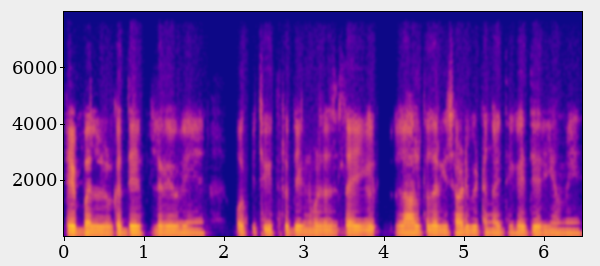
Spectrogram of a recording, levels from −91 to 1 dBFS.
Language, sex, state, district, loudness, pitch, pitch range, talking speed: Hindi, male, Rajasthan, Bikaner, -20 LUFS, 125 Hz, 125-130 Hz, 240 wpm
